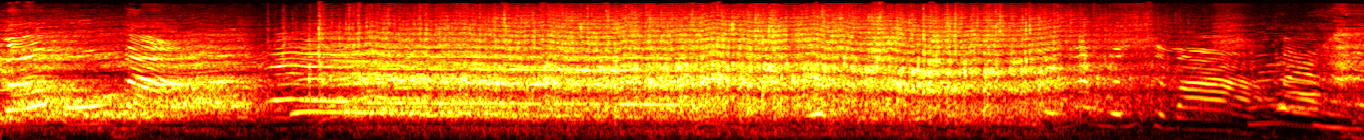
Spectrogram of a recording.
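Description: A large crowd of young people cheers and screams loudly.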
